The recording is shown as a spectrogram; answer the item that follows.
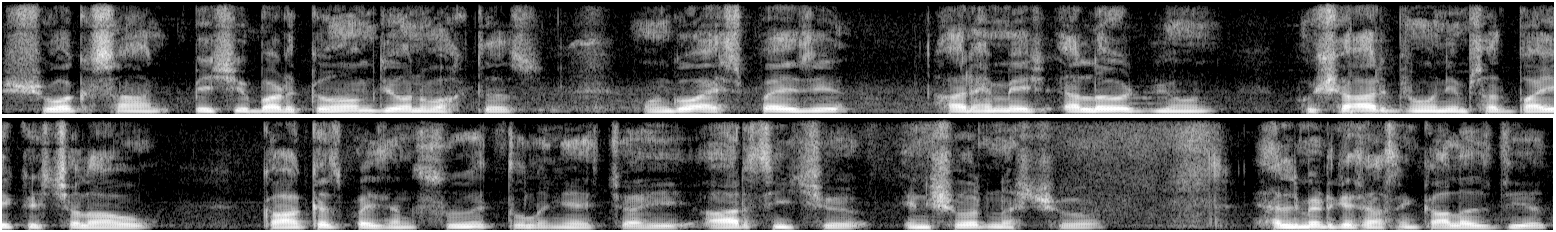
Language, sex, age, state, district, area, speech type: Kashmiri, female, 45-60, Jammu and Kashmir, Shopian, rural, spontaneous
